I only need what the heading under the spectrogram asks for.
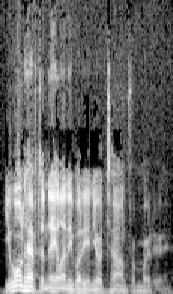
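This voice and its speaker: An American man playing a tough, wry private investigator in old radio drama style, clipped and commanding, with a husky voice. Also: low-pitched, sing-song, fast talker, darkish tone, exaggerated voice. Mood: firm, explaining. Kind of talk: 1940s-50s American radio drama acting.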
